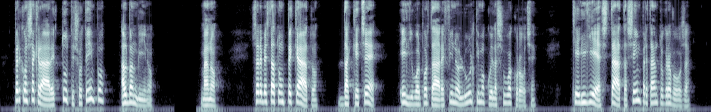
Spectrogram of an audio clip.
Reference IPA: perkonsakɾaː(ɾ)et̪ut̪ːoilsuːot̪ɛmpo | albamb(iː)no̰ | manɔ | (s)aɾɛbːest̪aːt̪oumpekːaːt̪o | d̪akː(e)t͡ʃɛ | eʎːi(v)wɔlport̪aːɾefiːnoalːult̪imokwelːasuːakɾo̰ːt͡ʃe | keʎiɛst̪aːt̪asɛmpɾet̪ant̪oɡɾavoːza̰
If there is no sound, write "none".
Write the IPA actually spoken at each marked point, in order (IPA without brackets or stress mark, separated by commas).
ɾ, iː, s, e, v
